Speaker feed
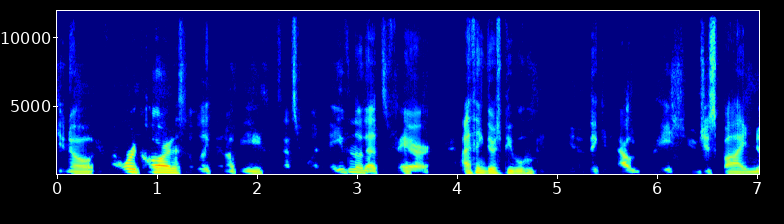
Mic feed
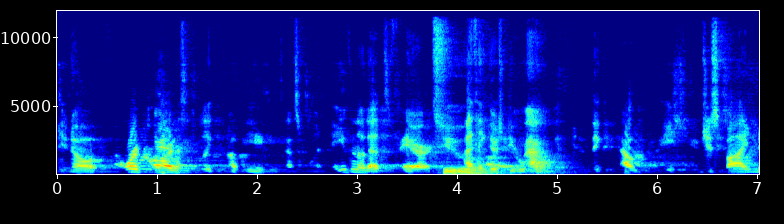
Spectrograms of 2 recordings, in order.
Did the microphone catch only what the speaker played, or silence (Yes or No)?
No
